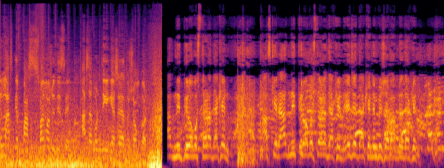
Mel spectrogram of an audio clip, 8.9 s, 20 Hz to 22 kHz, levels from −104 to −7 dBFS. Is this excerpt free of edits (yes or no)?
no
